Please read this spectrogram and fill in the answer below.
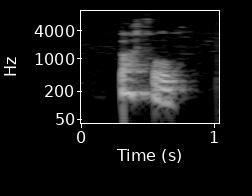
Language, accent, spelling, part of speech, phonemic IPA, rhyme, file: English, Southern England, buffle, noun / verb, /ˈbʌfəl/, -ʌfəl, LL-Q1860 (eng)-buffle.wav
- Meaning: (noun) A buffalo; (verb) To puzzle; to baffle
